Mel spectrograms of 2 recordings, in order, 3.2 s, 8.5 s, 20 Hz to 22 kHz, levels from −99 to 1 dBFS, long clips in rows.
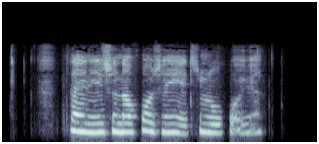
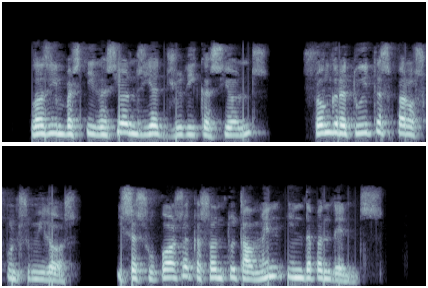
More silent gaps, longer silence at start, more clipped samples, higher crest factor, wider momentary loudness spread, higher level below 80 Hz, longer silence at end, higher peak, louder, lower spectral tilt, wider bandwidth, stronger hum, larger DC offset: second, none vs 2.69-3.01 s, 5.03-5.38 s; about the same, 0.4 s vs 0.3 s; neither; about the same, 16 dB vs 16 dB; first, 19 LU vs 9 LU; second, -64 dBFS vs -50 dBFS; about the same, 0.55 s vs 0.45 s; about the same, -2 dBFS vs -2 dBFS; about the same, -17 LUFS vs -17 LUFS; second, -4.5 dB/octave vs -6 dB/octave; about the same, 7.4 kHz vs 7.8 kHz; neither; neither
